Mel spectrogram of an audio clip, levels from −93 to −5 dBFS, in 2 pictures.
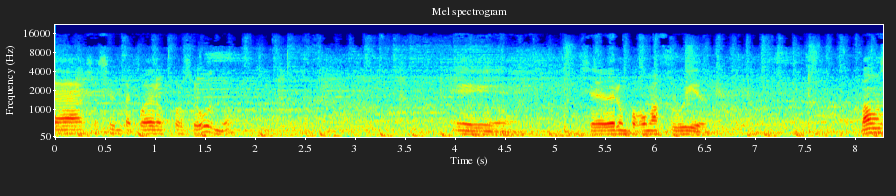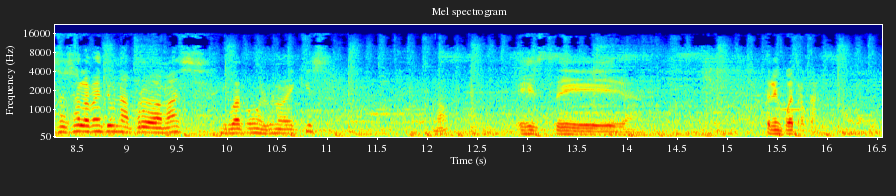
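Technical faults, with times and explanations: No technical faults can be heard anywhere in this audio. Nothing along the way calls for a time or an explanation.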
